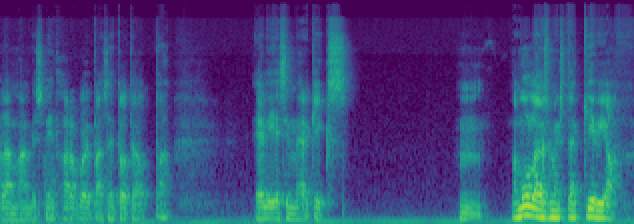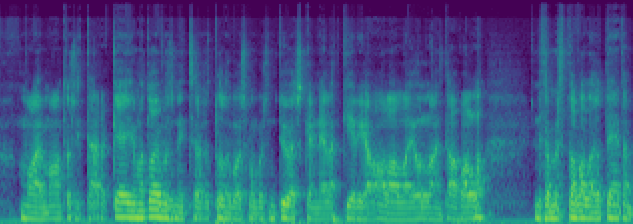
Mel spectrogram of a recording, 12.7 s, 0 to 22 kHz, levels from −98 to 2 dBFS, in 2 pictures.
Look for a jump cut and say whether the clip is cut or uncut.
uncut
